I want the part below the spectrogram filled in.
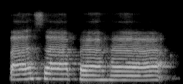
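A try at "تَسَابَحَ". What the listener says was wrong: Sanya panjang Bu. Sanya panjang. Tanya pendek. Tasyabaha.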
